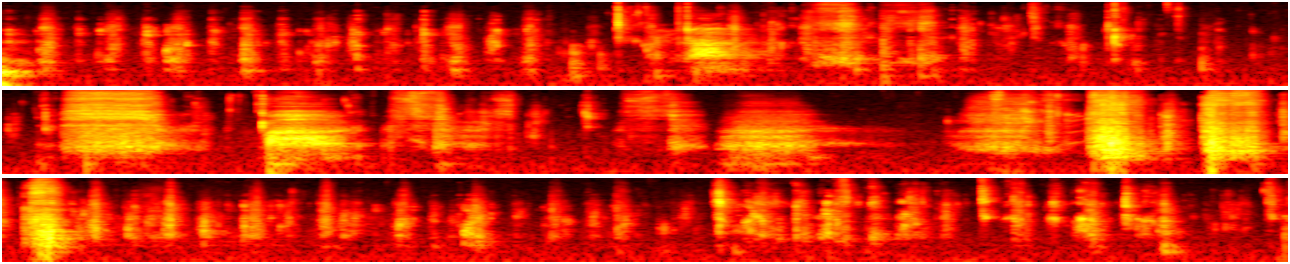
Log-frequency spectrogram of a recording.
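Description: Close-miked chewing of spicy soupy boneless chicken feet and bean sprouts: quick wet mouth clicks and crunching throughout, broken by several louder slurps of broth and sprouts, the biggest about nine to ten seconds in and again around fifteen to seventeen seconds in.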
